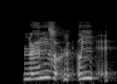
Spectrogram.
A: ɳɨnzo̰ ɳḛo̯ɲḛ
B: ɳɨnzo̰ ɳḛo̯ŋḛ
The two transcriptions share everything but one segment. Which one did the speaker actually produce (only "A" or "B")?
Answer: A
